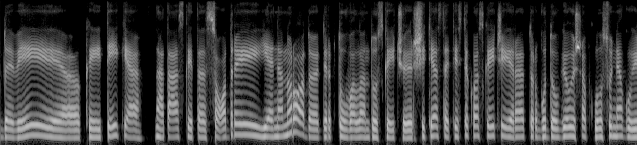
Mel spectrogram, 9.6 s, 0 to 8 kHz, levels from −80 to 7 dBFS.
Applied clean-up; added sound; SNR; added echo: none; none; none; none.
